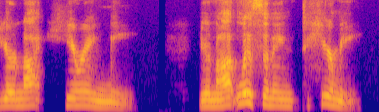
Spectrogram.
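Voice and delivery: very stern, firm parental voice. A mom retells what she said to someone, in a very stern voice. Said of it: "And in a very stern voice".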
